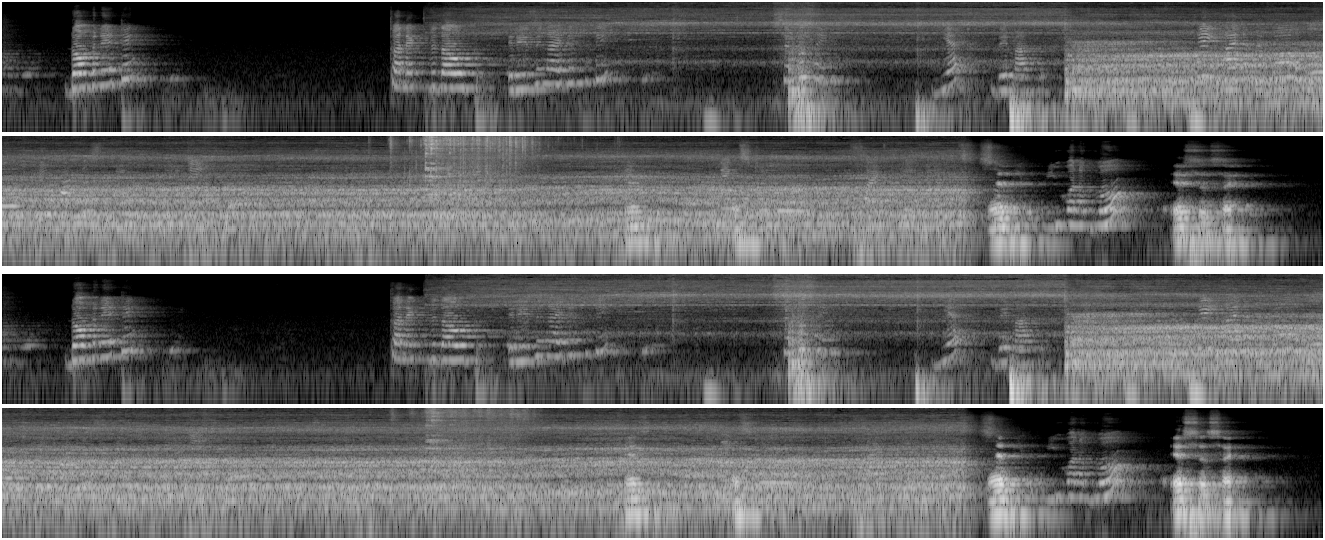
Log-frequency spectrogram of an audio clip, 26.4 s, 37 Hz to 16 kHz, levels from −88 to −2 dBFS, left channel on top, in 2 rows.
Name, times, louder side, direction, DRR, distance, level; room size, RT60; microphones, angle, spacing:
voice 1, 0.6-1.3 3.9-4.7 5.1-6.1 7.7-8.5 9.3-9.6 9.9-10.4 11.7-15.9 19.4-19.8 20.3-24.4, left 2 dB, 20° left, 2 dB, 0.7 m, -35 dB
Fire, 4.2-22.9, right 2 dB, 15° right, 0.6 m, -30 dB
voice 2, 10.8-11.2 13.7-13.8 16.2-16.4 19.4-19.7 20.5-20.7 23.0-23.4 24.9-25.5, right 4 dB, 65° right, 7 dB, 0.5 m, -24 dB
sound 1, 16.9-19.4, left 6 dB, 60° left, 0.6 m, -29 dB
10.5 x 4.6 x 2.3 m, 0.99 s
head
